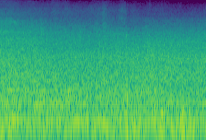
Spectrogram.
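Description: A heavy truck rumbles past on a road.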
